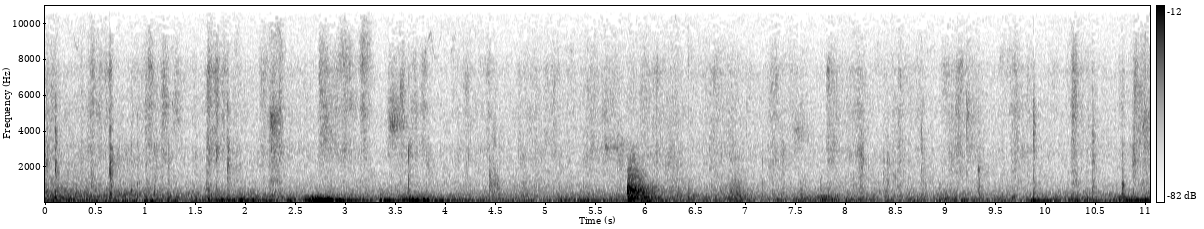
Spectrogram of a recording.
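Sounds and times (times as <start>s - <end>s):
footsteps on wooden floor: 0.0s - 11.0s.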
